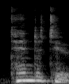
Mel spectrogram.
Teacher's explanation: この▁tend▁の▁d、▁これも破裂音になるので、次に母音が来ないときは音が消えます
